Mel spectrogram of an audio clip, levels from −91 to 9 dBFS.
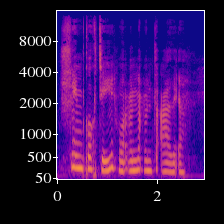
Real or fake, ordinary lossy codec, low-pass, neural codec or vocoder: fake; MP3, 64 kbps; 14.4 kHz; codec, 44.1 kHz, 3.4 kbps, Pupu-Codec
